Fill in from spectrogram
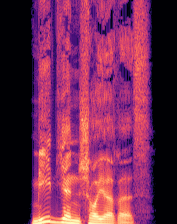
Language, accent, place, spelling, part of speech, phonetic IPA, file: German, Germany, Berlin, medienscheueres, adjective, [ˈmeːdi̯ənˌʃɔɪ̯əʁəs], De-medienscheueres.ogg
- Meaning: strong/mixed nominative/accusative neuter singular comparative degree of medienscheu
